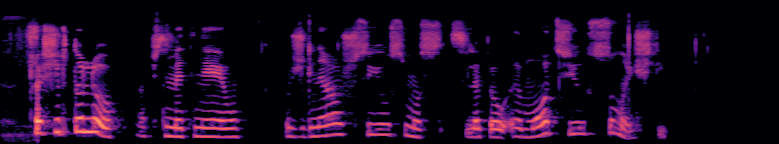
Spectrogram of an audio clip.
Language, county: Lithuanian, Vilnius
